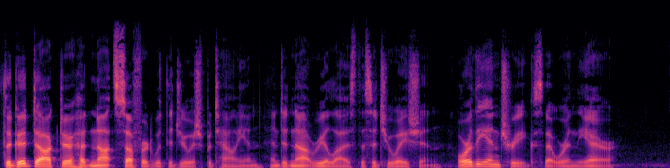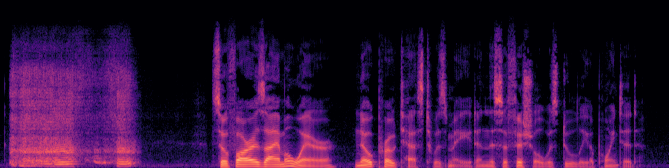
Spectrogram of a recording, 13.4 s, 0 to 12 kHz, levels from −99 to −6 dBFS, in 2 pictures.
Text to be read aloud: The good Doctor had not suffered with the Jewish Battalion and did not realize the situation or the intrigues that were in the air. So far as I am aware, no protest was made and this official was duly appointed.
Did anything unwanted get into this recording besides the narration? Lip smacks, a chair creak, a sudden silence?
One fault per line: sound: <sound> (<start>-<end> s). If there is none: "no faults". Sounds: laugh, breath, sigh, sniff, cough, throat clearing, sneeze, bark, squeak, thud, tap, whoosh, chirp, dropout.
sound: sniff (6.8-8.1 s)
